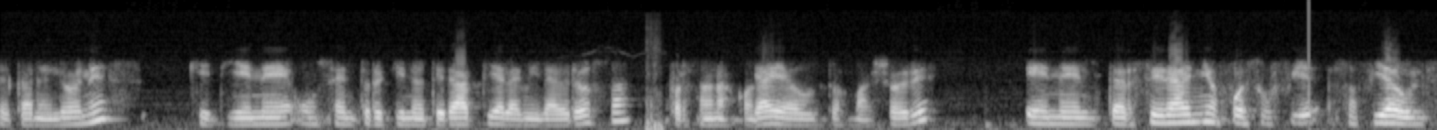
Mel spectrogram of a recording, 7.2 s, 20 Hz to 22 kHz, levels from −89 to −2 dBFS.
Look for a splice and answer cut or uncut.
cut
